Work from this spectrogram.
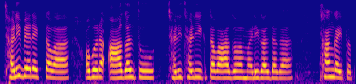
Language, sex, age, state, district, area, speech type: Kannada, female, 18-30, Karnataka, Bidar, urban, spontaneous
